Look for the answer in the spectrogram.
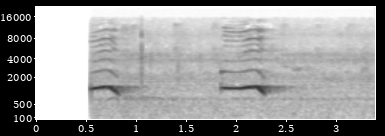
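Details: Cuckoo calling twice: a loud, drawn-out whistled note, level and then dropping sharply at the end, over a faint steady hum.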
